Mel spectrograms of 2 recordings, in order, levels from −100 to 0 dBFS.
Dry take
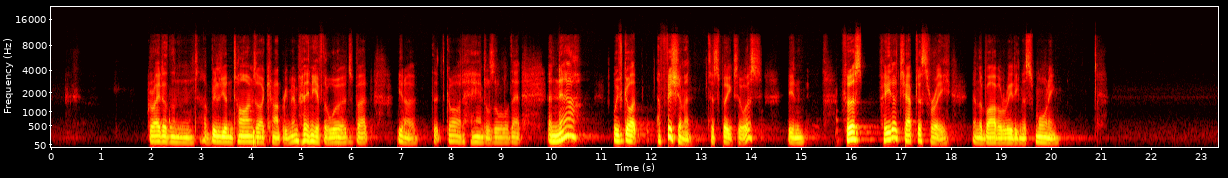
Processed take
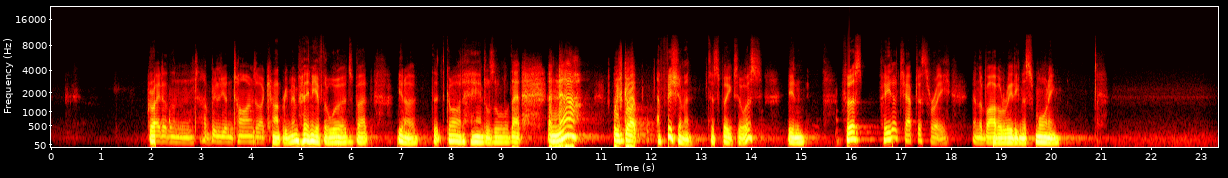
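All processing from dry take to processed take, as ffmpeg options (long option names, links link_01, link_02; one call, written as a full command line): ffmpeg -i in.wav -filter_complex "[0:a]asettb=1/sr,asplit=3[link_01][link_02][link_03];[link_01]atrim=end=2.074[link_04];[link_02]atrim=start=2.07:end=4.43,asetpts=PTS-STARTPTS,afade=type=in:duration=0.004:curve=qsin,afade=type=out:start_time=2.356:duration=0.004:curve=qsin,acompressor=threshold=-30dB:ratio=3:attack=3.2:release=140:knee=1:detection=peak,highpass=330,lowpass=4000[link_05];[link_03]atrim=start=4.426[link_06];[link_04][link_05]acrossfade=duration=0.004:curve1=hsin:curve2=qsin[link_07];[link_07][link_06]acrossfade=duration=0.004:curve1=qsin:curve2=hsin,asettb=1/sr,asplit=3[link_08][link_09][link_10];[link_08]atrim=end=9.214[link_11];[link_09]atrim=start=9.21:end=12.14,asetpts=PTS-STARTPTS,afade=type=in:duration=0.004:curve=qsin,afade=type=out:start_time=2.926:duration=0.004:curve=qsin,lowpass=frequency=6300:width=0.5412,lowpass=frequency=6300:width=1.3066,equalizer=frequency=740:width=3.1:gain=5,asplit=2[link_12][link_13];[link_13]highpass=frequency=720:poles=1,volume=21dB,asoftclip=type=tanh:threshold=-7.5dB[link_14];[link_12][link_14]amix=inputs=2:normalize=0,lowpass=frequency=2700:poles=1,volume=-6dB[link_15];[link_10]atrim=start=12.136[link_16];[link_11][link_15]acrossfade=duration=0.004:curve1=hsin:curve2=qsin[link_17];[link_17][link_16]acrossfade=duration=0.004:curve1=qsin:curve2=hsin,asettb=1/sr,asplit=3[link_18][link_19][link_20];[link_18]atrim=end=16.814[link_21];[link_19]atrim=start=16.81:end=18.84,asetpts=PTS-STARTPTS,afade=type=in:duration=0.004:curve=qsin,afade=type=out:start_time=2.026:duration=0.004:curve=qsin,highpass=frequency=500:poles=1,highshelf=frequency=8400:gain=-11[link_22];[link_20]atrim=start=18.836[link_23];[link_21][link_22]acrossfade=duration=0.004:curve1=hsin:curve2=qsin[link_24];[link_24][link_23]acrossfade=duration=0.004:curve1=qsin:curve2=hsin,lowpass=2600,asubboost=boost=8.5:cutoff=130,dynaudnorm=framelen=920:gausssize=3:maxgain=11.5dB,volume=-1dB" out.wav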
